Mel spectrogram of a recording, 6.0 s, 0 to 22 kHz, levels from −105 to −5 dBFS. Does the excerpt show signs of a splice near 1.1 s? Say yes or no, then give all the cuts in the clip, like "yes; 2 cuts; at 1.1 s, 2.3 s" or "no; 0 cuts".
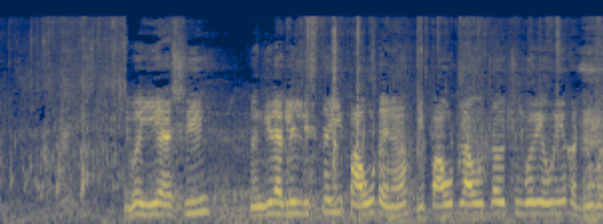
yes; 2 cuts; at 1.1 s, 4.2 s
